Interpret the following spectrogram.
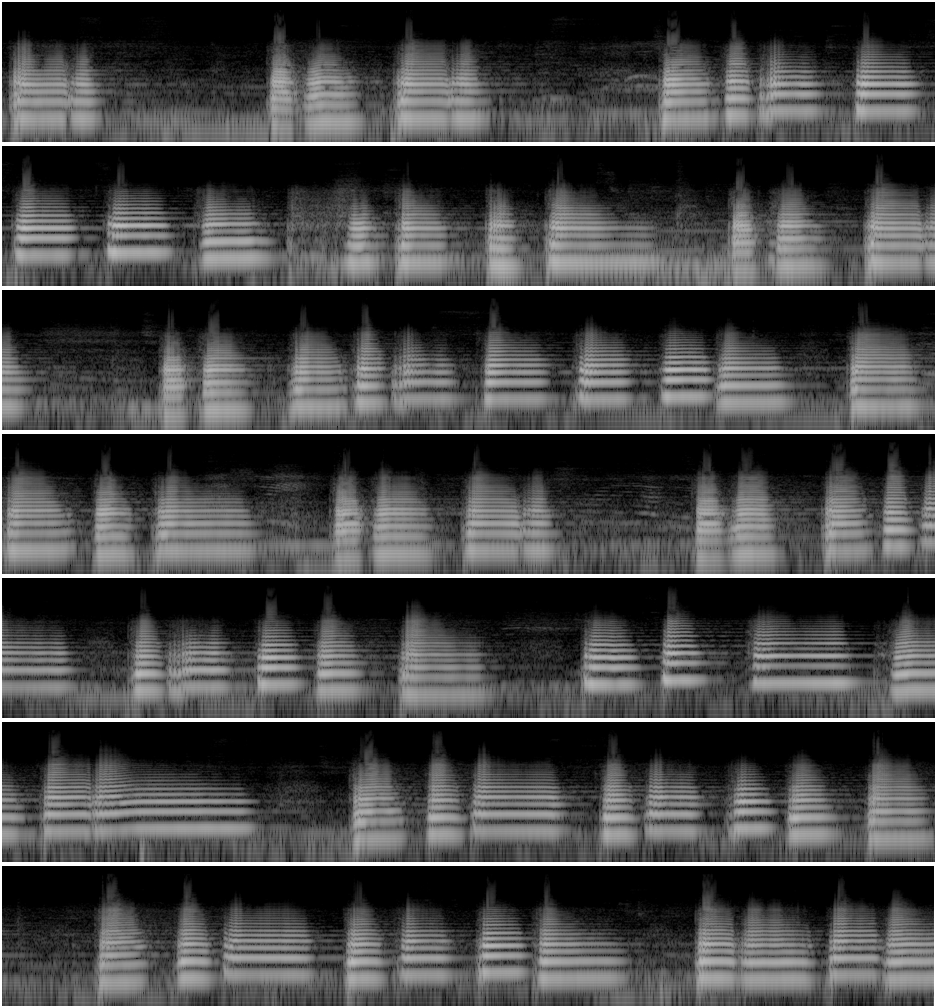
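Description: Solo trombone playing a melody in mostly short, separated notes grouped into phrases with brief pauses between them, with a few longer held notes near the middle.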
